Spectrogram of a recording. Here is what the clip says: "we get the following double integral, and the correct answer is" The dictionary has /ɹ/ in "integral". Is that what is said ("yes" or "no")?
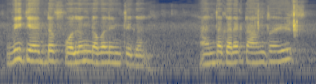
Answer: no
